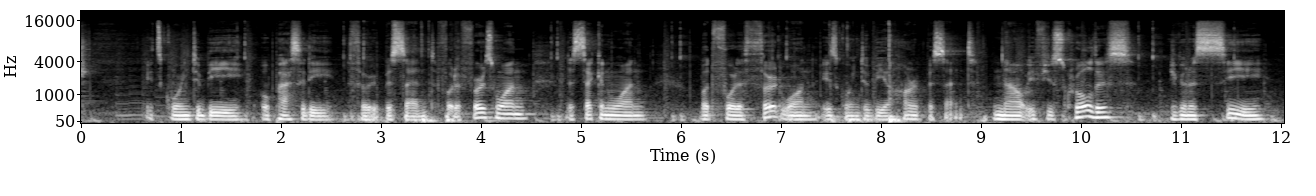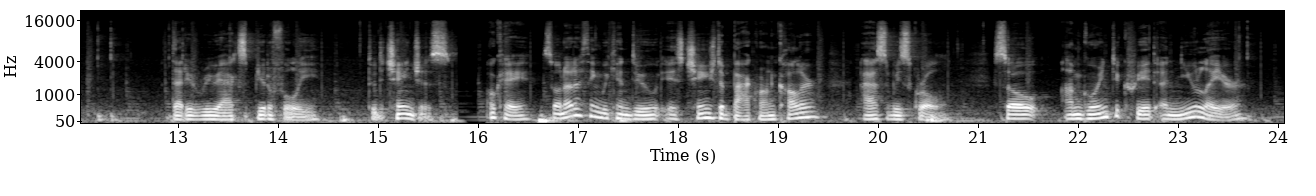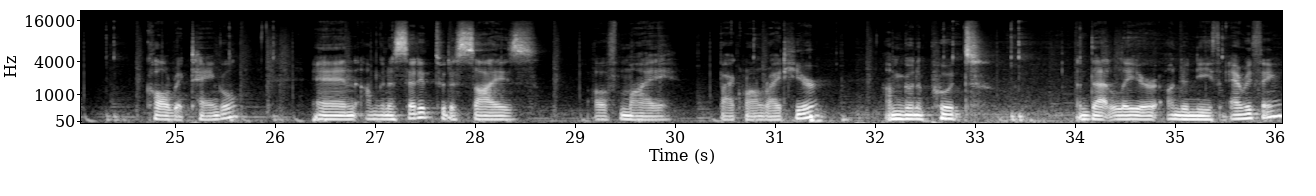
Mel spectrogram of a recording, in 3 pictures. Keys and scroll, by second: 3.0-3.9 typing, 7.2-8.1 typing.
